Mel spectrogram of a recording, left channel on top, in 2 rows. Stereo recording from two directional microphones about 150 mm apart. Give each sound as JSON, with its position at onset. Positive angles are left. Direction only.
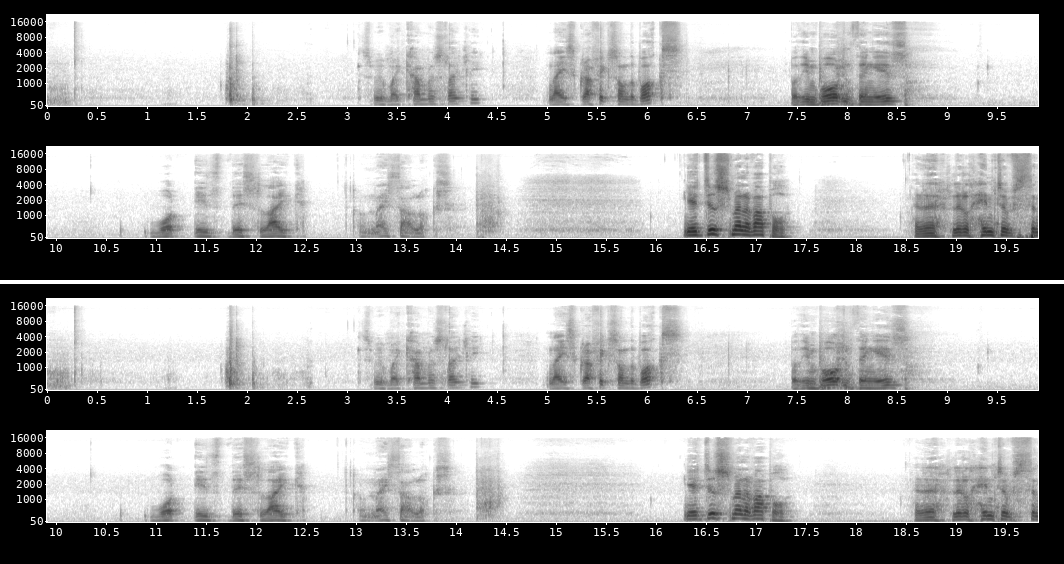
{"t": 3.1, "sound": "speech", "side_deg": 30}
{"t": 7.4, "sound": "speech", "side_deg": 80}
{"t": 11.1, "sound": "speech", "side_deg": 20}
{"t": 16.3, "sound": "speech", "side_deg": 75}
{"t": 18.5, "sound": "speech", "side_deg": 65}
